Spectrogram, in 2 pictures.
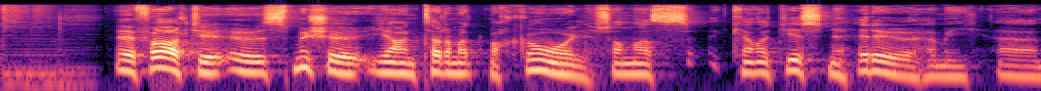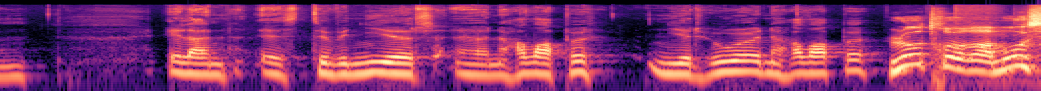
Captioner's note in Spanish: muchas palabras en gaélico escocés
